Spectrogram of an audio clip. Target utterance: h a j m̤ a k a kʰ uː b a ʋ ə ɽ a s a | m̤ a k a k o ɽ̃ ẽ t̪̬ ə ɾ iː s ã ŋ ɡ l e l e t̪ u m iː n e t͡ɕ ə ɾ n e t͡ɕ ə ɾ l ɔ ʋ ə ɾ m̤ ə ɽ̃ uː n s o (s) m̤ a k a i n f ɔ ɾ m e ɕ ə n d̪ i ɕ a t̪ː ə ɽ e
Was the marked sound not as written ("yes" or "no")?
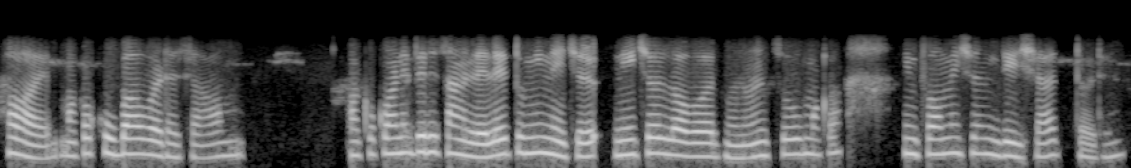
yes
